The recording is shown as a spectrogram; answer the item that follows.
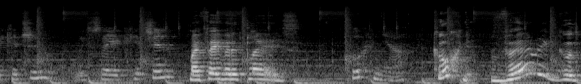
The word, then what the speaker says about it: kuchnia: Kuchnia. Kuchnia. Very good pronunciation.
